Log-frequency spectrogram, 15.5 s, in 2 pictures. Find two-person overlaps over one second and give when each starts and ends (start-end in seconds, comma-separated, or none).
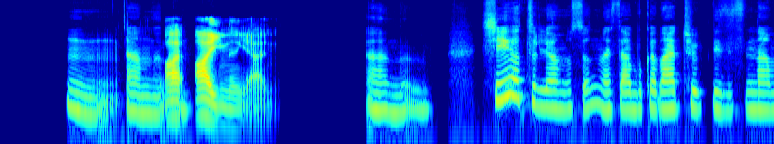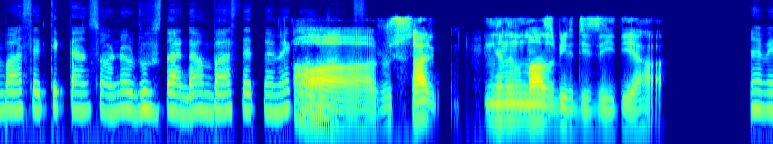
none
